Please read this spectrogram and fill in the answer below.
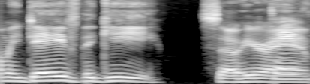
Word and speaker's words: Guy: it sounded cool but in French uh the accent is actually pronounced ghee and it just gee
